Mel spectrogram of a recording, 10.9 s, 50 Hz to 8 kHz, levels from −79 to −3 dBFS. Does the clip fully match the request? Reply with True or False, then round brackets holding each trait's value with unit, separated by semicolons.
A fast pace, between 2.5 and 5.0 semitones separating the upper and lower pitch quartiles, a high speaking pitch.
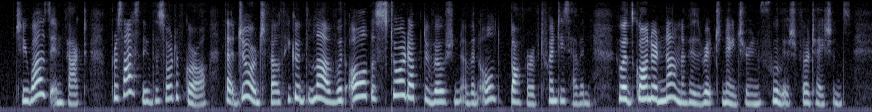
False (215 wpm; 5.4 semitones; 255 Hz)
